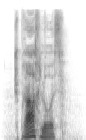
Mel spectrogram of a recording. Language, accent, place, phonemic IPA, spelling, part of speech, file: German, Germany, Berlin, /ˈʃpʁaːχloːs/, sprachlos, adjective, De-sprachlos.ogg
- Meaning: speechless, dumbfounded, tongue-tied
